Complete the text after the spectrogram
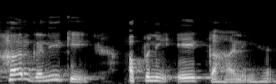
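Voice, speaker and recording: A man talks with lively intonation. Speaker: storyteller. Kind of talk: podcast story narration.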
